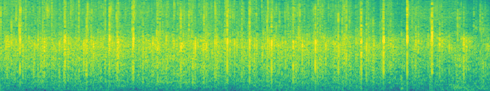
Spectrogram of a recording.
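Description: Steady audience applause at an event in Sonservera about Extremadurans abroad, for those who coordinated their schedules: a dense crackle of many hands clapping at an even, sustained loudness with sharper individual claps poking through, and no one speaking.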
